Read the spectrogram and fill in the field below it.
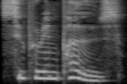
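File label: "superimpose", English, British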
